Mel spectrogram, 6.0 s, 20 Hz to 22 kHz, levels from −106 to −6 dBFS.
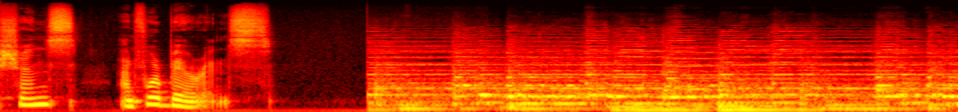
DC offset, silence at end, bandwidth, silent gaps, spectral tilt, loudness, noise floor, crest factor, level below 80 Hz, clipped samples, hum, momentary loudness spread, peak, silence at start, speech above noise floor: under 0.1%; 0 s; 19.5 kHz; none; -4.5 dB/octave; -34 LUFS; -66 dBFS; 18 dB; -48 dBFS; under 0.1%; none; 7 LU; -16 dBFS; 0 s; 33 dB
